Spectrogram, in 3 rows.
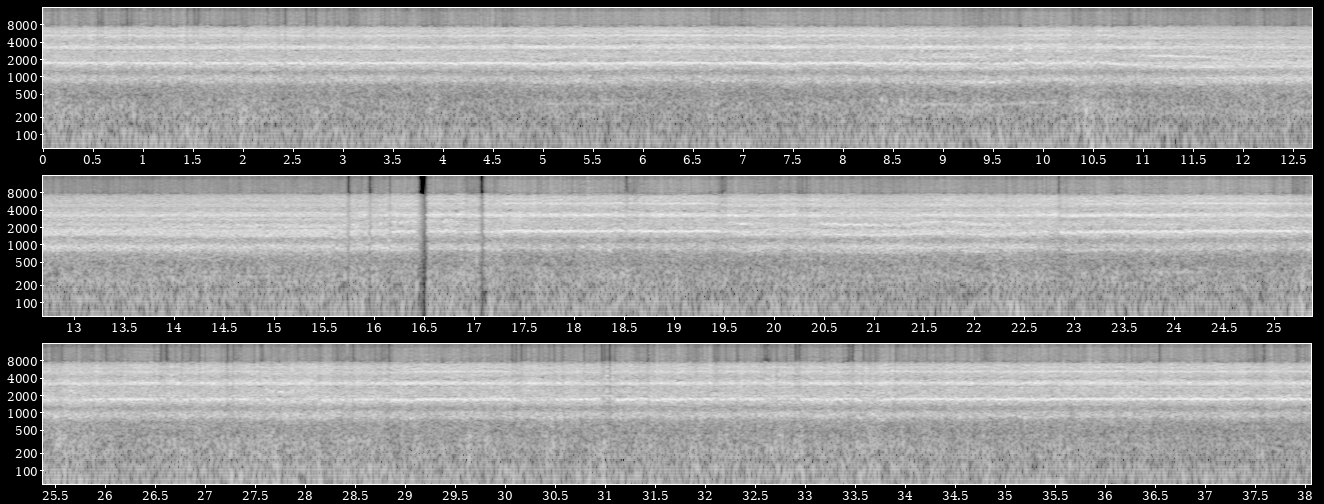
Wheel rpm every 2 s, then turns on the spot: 230, 240, 230, 230, 220, 220, 200, 210, 230, 230, 220, 220, 230, 230, 230, 230, 230, 230, 230.
none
